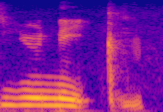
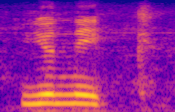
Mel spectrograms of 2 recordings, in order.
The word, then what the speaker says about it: unique: and the word unique make sure you pronounce the eek part more fully okay so it's unique unique yeah that's better great okay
